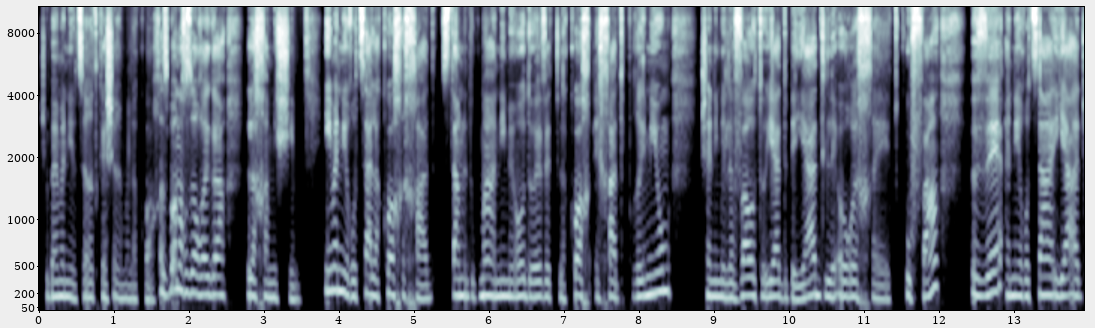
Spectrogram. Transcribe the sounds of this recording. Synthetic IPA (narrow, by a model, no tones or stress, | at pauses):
ʃebaemanijot͡se̞ʁetkeʃeʁimalakʰo̞aχazbo̞naχzo̞ʁːeɡalaχamiʃimʔimaniʁo̞t͡salakʰo̞aχe̞χadstamleduɡmaːnime̞ʔo̞do̞e̞ve̞tʰlakʰo̞aχe̞χadpʁimiumʃeanime̞lavao̞to̞jadbejadle̞ʔo̞ʁe̞χetkʰufave̞ʔaniʁo̞t͡sajaʔd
